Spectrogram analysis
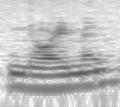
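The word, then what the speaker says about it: von Neumann: swear John Von noyman they call it nyman but it's spelled Newman yeah I don't know why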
